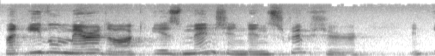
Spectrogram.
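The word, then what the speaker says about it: Evil-Merodach: After Nebuchadnezzar died, he was first replaced by one of his sons named, it's pronounced Evil Merodach. His name was not Merodach and he was really evil, okay? If we were to really say it, it would be Evil or Ewil.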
